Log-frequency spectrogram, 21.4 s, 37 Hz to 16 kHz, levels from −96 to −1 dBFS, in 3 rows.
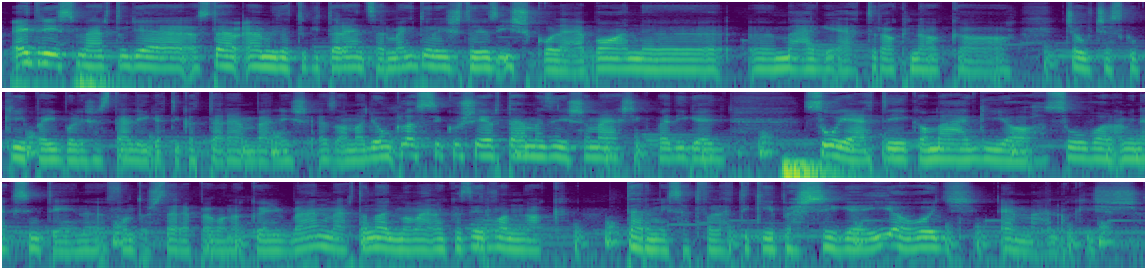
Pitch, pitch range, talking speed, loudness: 145 Hz, 135-160 Hz, 155 wpm, -33 LUFS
